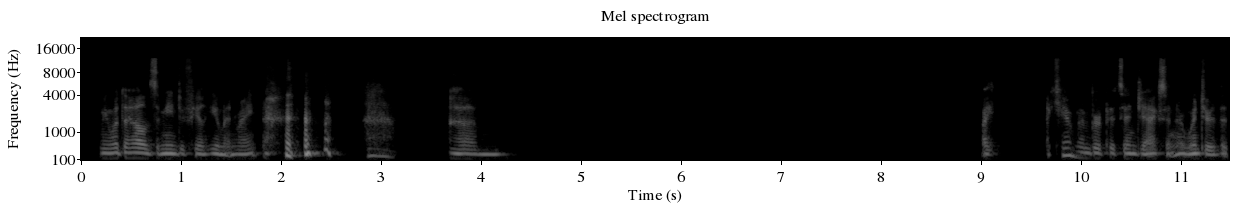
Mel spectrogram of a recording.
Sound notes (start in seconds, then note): 1.9 chuckles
